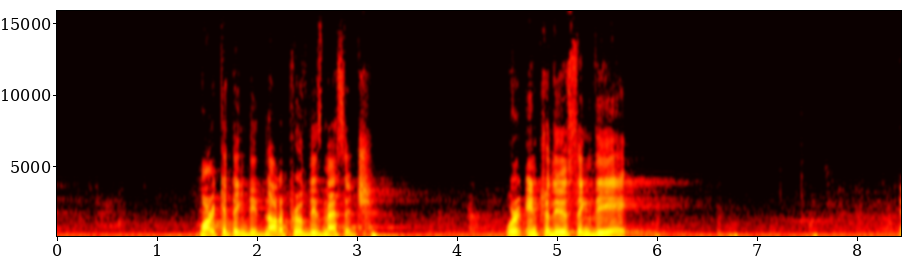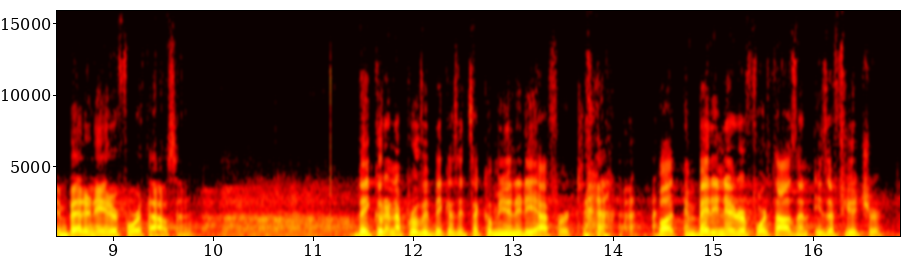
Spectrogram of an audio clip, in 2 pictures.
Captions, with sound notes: Marketing did not approve this message. We are introducing the >> Embedinator-4000. >> They couldn't approve it because it's a community effort >> [LAUGH] >> But Embedinator-4000 is the future.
